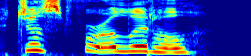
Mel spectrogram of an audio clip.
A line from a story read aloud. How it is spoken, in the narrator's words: Fennel moaned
